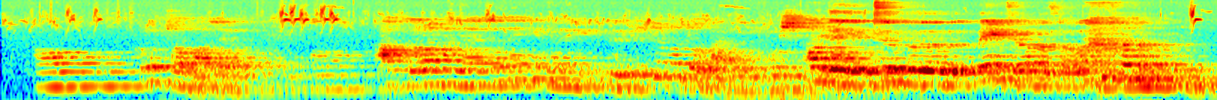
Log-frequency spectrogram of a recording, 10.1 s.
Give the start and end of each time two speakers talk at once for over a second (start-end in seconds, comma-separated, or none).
none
